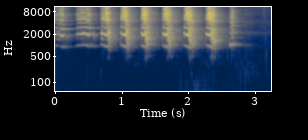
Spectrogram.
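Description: Turkey call yelps sound as a steady series of loud, raspy, rising-and-falling notes, many in quick rhythm, with no voices.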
